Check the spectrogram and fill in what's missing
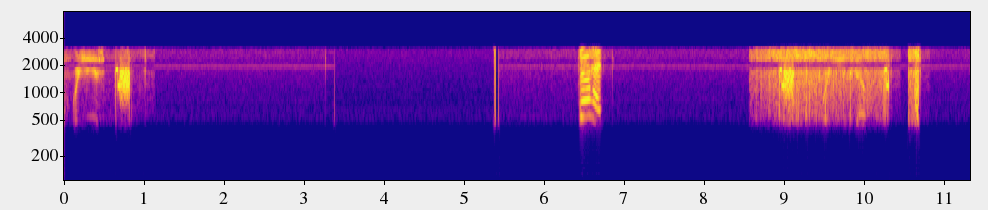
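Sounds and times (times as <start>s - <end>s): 
harsh tinny radio static: 0.0s - 1.2s, 6.4s - 6.8s, 8.6s - 11.3s
speech: 0.1s - 1.2s.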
